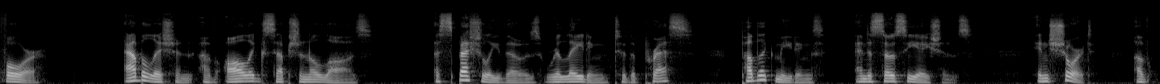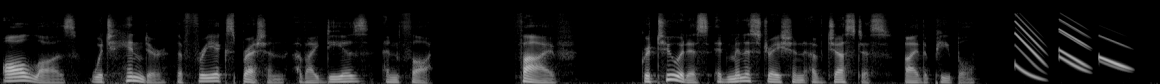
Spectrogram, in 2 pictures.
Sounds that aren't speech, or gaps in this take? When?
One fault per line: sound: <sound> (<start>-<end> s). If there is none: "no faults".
sound: chirp (21.7-23.0 s)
